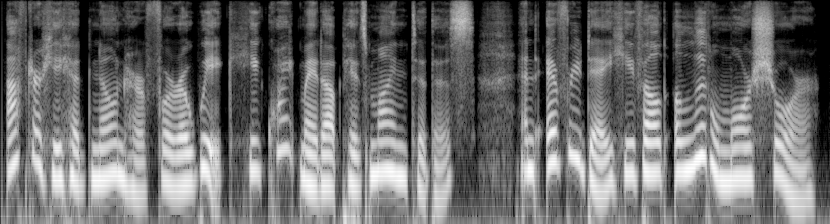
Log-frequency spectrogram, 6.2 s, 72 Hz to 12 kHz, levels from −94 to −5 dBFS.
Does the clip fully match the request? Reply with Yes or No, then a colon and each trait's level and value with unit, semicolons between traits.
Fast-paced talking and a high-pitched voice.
Yes: fast, 240 wpm; high, 210 Hz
